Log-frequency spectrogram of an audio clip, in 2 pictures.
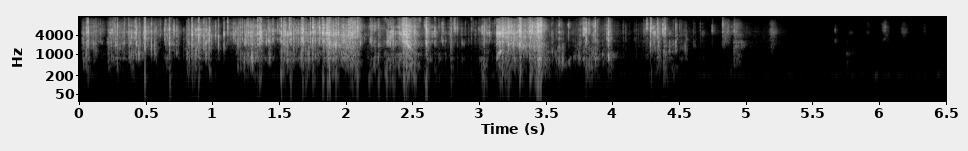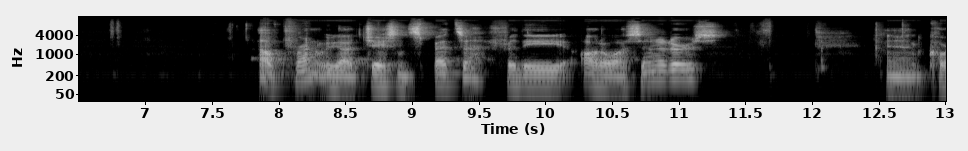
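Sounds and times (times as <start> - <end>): wrapper tearing and crinkling: 0.0 - 5.3.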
